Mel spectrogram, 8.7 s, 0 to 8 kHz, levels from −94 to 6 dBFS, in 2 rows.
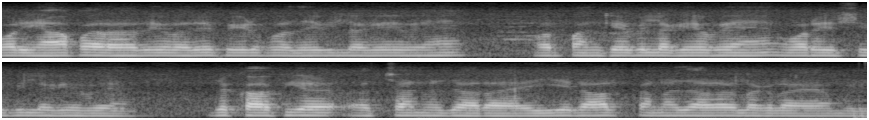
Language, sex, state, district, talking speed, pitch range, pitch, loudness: Hindi, male, Haryana, Jhajjar, 250 wpm, 145-150 Hz, 145 Hz, -19 LUFS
